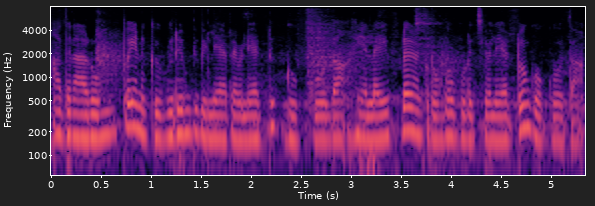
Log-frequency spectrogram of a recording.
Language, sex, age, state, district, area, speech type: Tamil, female, 18-30, Tamil Nadu, Mayiladuthurai, urban, spontaneous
